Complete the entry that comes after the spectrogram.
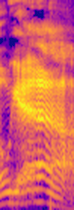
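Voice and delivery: very high, very loud, stretched drawn-out yell. Picturing bursting through a door, yelling: Kool-Aid Man yell. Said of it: "just like the Kool-Aid Man".

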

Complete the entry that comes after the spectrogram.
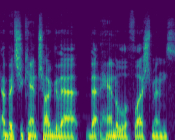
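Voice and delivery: plain

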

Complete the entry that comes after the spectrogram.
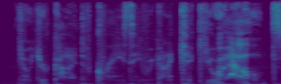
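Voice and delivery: hushed whisper.

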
